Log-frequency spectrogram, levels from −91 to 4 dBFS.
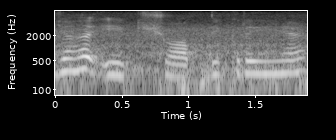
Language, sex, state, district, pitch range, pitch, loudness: Hindi, female, Punjab, Pathankot, 240-275 Hz, 250 Hz, -17 LUFS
